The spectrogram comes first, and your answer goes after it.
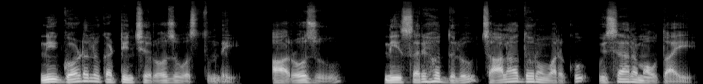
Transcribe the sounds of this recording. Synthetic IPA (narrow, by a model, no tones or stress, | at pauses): niːɡɔːɽɐlukɐʈːiɲt͡ʃeːɾo̞ːd͡ʒuʋɐst̪und̪ḭ | aːɾo̞ːd͡ʒu | niːsɐɾiɦod̪ːulut͡ʃaːlaːd̪uːɾɐmʋɐɾɐkuʋiʃaːlɐmɐwut̪a̰ːjḭ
